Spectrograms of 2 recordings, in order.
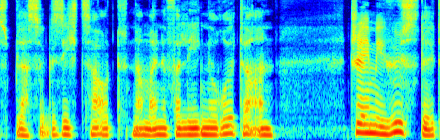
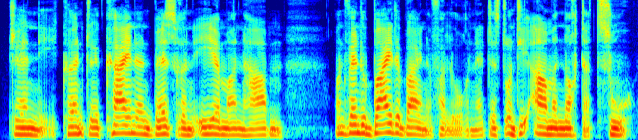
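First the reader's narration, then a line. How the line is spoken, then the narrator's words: Gruff. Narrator (German): sagte Jamie schroff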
